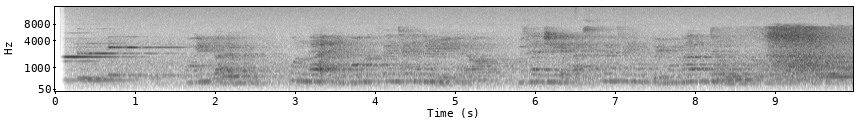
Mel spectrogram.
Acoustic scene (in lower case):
subway station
